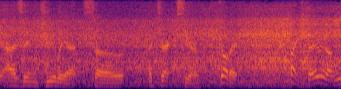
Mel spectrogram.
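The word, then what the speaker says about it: Ajaccio: You pronounce it Ajaxio. Axio. Ajaxio.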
